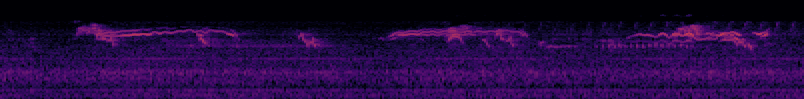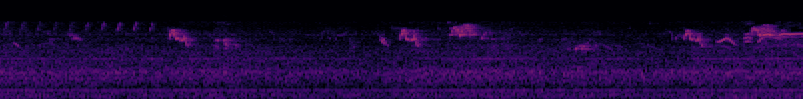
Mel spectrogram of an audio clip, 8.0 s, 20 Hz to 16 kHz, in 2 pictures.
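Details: Bald eagles on the Decorah nest, afternoon of 12 April 2012, while the mother feeds the chicks; rapid series of high, squealing chirps and slurred whistles in uneven bursts over a constant hum.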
